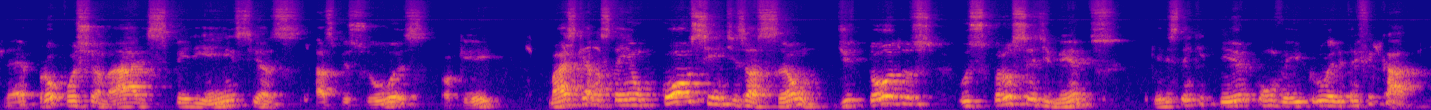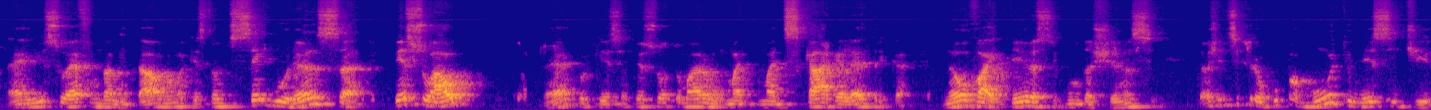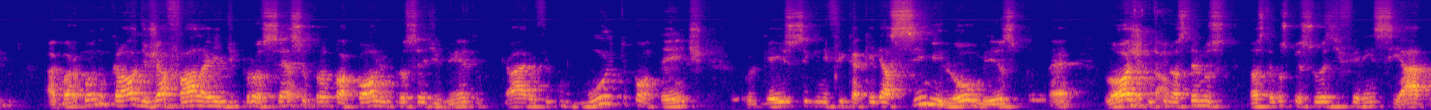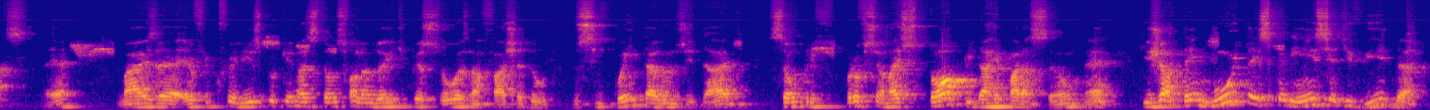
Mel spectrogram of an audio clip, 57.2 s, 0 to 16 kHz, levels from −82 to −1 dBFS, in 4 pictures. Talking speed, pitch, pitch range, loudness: 130 wpm, 140 Hz, 125-170 Hz, -23 LUFS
